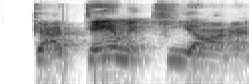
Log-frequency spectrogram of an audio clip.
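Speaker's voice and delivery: angry burst of speech. Retelling how Grandma reacted on seeing the tattoo: imitating Grandma freaking out. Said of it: "she freaked out on me".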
